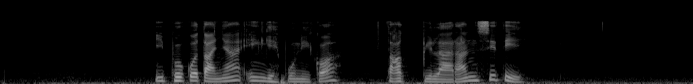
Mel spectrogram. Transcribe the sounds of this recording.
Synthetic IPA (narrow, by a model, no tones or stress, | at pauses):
ʔib̥o̤kot̪aɲaʔiŋɡɪhpunikɔt̪ak̚b̥i̤laɾansit̪i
